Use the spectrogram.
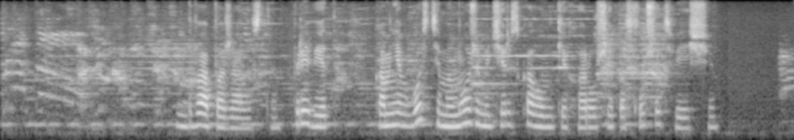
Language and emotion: Russian, neutral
